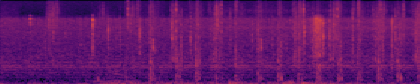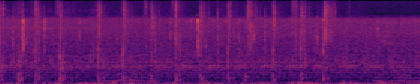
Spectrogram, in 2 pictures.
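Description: Footsteps thud steadily on hard ground and floors.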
